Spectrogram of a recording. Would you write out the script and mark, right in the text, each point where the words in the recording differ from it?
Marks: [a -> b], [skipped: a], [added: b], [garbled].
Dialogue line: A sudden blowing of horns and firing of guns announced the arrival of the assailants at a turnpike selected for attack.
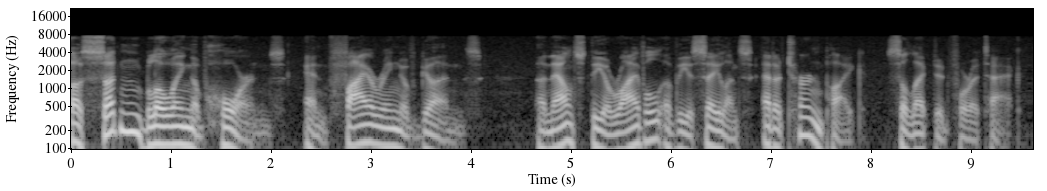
A sudden blowing of horns and firing of guns announced the arrival of the assailants at a turnpike selected for attack.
